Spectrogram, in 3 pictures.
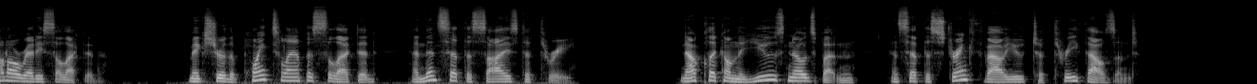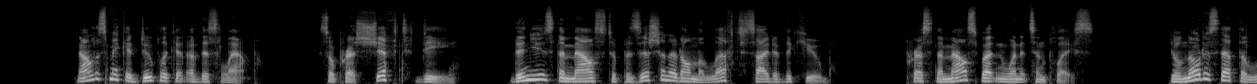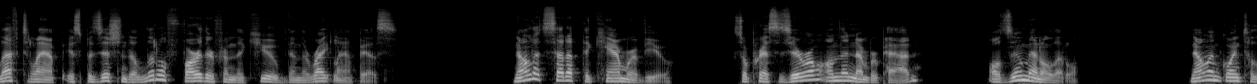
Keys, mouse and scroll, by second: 3.8 click, 7.8 click, 10.0 click, 11.3 KP_0, 16.3 shift+d, 21.9 click, 32.8 KP_0, 34.9-35.5 scroll up 1, 35.5 scroll up 1.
